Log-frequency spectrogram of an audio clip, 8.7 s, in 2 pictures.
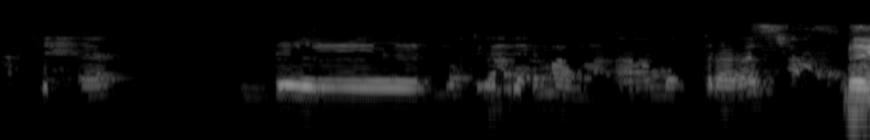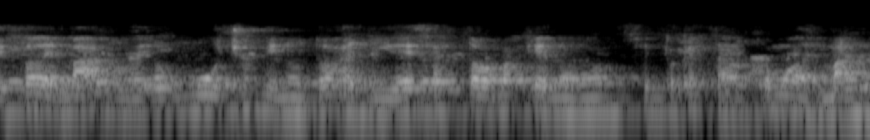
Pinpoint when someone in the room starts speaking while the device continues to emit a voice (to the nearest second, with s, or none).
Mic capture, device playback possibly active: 4 s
